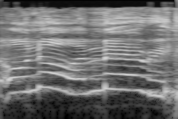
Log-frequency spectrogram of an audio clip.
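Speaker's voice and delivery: high, laughing fake gasp; mock surprised wife. Son's new wife to mom: high mock shock. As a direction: play the trapped man's new wife, amused. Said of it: "You're gonna be like".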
